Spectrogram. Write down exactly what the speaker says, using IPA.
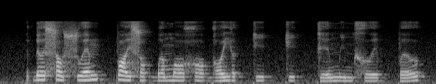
ɗ ə s ɒ sʷ ɛ m pː ɒ ɪ̯ s ɔ ɡ͡b ʌ m ɔ x ɔ ɡ ɔ j ə kː i kː i kː ɪ m i m x ʊ ɪ̯ pː ə ʊ̯

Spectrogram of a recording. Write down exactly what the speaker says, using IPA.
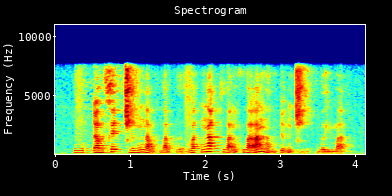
v ə˨˩ p̚ ɗ a˧ w x ɛ˦˥ t̚ t͡ɕ əː˨˦ ŋ n a˧˩ m k w a̰˧˨ w ɓ ə̤ː˨˩ v a˦˥ t̚ ŋ a˦˥ t̚ k w a̰˧˥ ŋ h w a̰ː˧˥ ŋ a̤˨˩ n ɗ ə̰˧˥ n t͡ɕ i̤˨˩ ə̯ k w ə˧ j m a˨˩ t̚

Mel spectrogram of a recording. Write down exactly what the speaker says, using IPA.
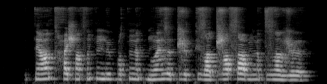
t ɛ̃ː tˤ h a ʃ ĩ sˤ ĩ t ŋ ʉ b ʉ tˤ ŋ ã t ɡʷ ã z ɒ t ʐ ɵ k z ɛ tˤ ʐ ɐ sˤ iː b ŋ ɛ̃ tˤ zˤ ɐ̃ ʐ ɵ

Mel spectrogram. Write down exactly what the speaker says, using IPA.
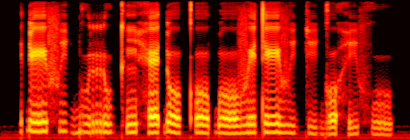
ɗ eː˦ f i˦˨ ɡ͡b u˦ r u˦ kʼ ĩ˦ h ɛ˦ ɗ o˦˨ kʼ o˦ ɓ oː˦ v e˦ t eː˦ v i˨ k i˨ ɡ o˨ h i˨ f u˨

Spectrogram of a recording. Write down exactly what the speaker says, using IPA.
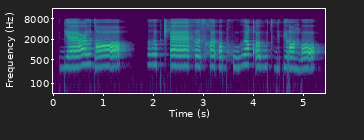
bʲ æː ʕ əː d ɑː | ɦ əː p t͡ʃʼ æː h ɜ s χ ɜ ʔ ɒ b x u ɦ ɜ qʼ u ɦ u t͡s bʲ ə pʲ ɒ ɾ ɑ ŋ ɡ ɒ

